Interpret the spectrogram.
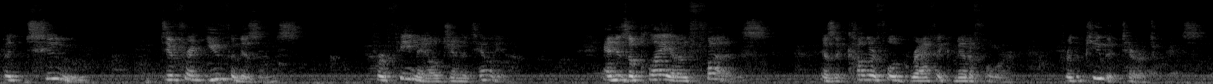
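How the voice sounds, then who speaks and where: A man reciting written text as author and curator, in a theatrical, deliberate way with drawn-out emphasis. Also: high voice, big pitch swings, dark tone. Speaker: author and exhibition curator reading aloud. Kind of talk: dramatic recitation of catalog text to an audience. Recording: roomy, distant mic with background noise.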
